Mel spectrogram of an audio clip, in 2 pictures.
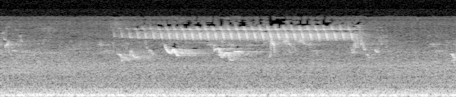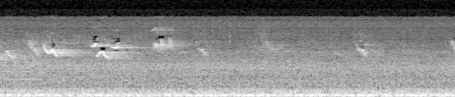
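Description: Faint outdoor ambience: scattered bird chirps over a low steady rumble, with a high, rapid trill starting about a second in and lasting a couple of seconds.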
